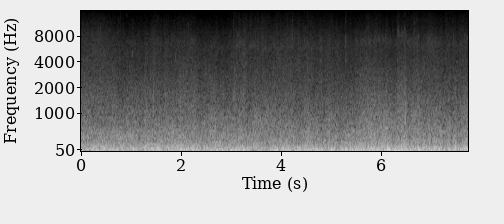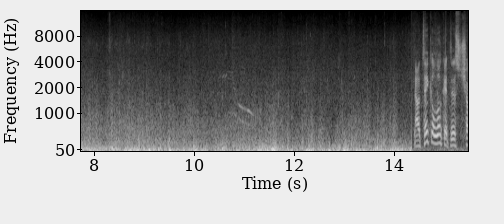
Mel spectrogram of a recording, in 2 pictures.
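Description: Wind blows hard across an open microphone outdoors.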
